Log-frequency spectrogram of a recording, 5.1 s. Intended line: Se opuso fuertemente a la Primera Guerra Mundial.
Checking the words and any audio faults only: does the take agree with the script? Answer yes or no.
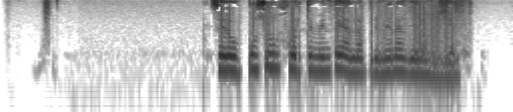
yes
